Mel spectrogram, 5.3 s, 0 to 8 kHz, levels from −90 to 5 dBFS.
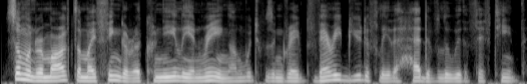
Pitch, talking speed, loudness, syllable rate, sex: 130 Hz, 230 wpm, -19 LUFS, 6.6 syllables/s, male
